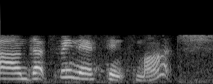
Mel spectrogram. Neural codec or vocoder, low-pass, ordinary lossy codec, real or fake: none; 7.2 kHz; AAC, 16 kbps; real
